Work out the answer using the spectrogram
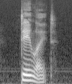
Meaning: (noun) 1. The natural light that is ambient in daytime, being mostly sunlight (both direct and indirect, on either sunny days or cloudy days) 2. A light source that simulates daylight
- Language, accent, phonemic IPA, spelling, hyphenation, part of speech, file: English, General American, /ˈdeɪˌlaɪt/, daylight, day‧light, noun / verb, En-us-daylight.ogg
